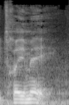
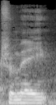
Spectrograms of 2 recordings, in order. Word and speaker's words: Tremé: On his tomb, there are accents over both E's, the T-R-E-M-E, which would mean in French it would be Tremé. Each E pronounced A. But of course, a lot of people who live here pronounce it Tremé. And then you got Tremé, as we pronounce on the show, which is sort of T-R-U-H-M-A-Y, Tremé.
